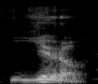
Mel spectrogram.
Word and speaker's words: gyro: the protein and um Greek food pronounced Euro Euro yes John Tron made a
